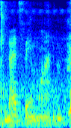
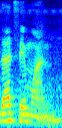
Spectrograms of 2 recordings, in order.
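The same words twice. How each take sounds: First: The same words whispered, much softer; sheepish whisper. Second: Said in the usual way. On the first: Retold or imitated. Student to examiner, repeating her answer in a sheepish whisper. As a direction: shrink away as you repeat it.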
